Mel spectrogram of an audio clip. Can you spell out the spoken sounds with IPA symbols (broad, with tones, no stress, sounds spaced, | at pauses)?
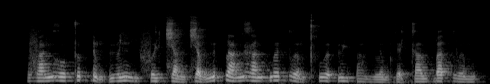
v a˨˦ ŋ ɣ o˧ t̪ ə˦˥ p̚ ɗ ə̰˧˨ m ʔ ɨ˨˦ ə̯ ɲ i̤˨˩ f ə˨˦ j t͡ɕ a˧˩ n t͡ɕ a̰˧˨ w ŋ ə˦˥ t̚ l a˨˦ ŋ ɣ a˧ n h w əː˦˥ t̚ v ə̰ː˧˨ m t̪ʰ u˧ ə̯ ʔ ɨ˧ j ʔ a̤˨˩ m l ə˧˩ m k ɛ̰˧˨ j k a˧ w ɓ a˦˥ t̚ v ə˧ m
